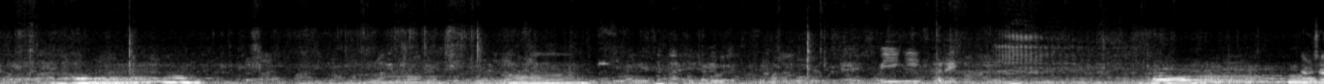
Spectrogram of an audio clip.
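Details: Jumbo Limousin cattle at a livestock farm in Ampel, Boyolali, Central Java, on the slopes of Mount Merbabu. Several deep, drawn-out moos rise and fall among steady crowd chatter and men talking nearby.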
